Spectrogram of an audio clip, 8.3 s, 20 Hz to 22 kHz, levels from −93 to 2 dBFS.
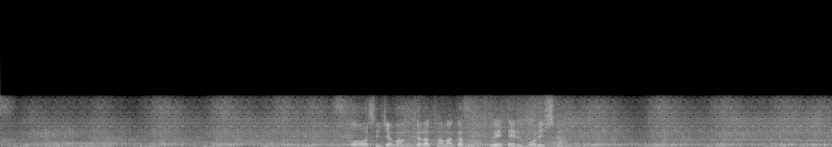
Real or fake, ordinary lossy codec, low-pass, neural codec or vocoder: fake; none; none; codec, 16 kHz, 0.9 kbps, LongCat-Audio-Codec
